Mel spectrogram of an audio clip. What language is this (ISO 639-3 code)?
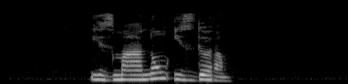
abk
